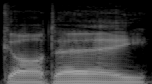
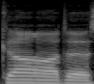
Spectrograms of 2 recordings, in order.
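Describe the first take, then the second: First: The word ends in a long 'ee' sound. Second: The word ends in a short 'ah' sound. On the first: "Some people say Gardaí" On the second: "Some people pronounce it Garda"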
